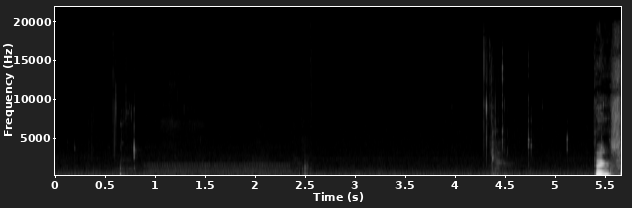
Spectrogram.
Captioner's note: silence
